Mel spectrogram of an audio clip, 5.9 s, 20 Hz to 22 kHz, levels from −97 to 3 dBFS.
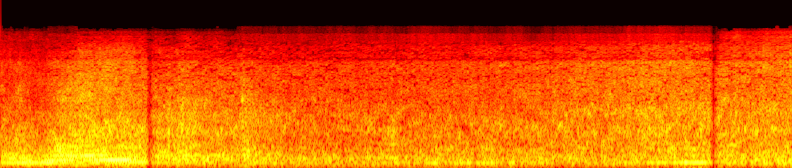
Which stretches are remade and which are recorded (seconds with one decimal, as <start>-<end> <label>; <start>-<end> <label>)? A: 0.0-5.9 remade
